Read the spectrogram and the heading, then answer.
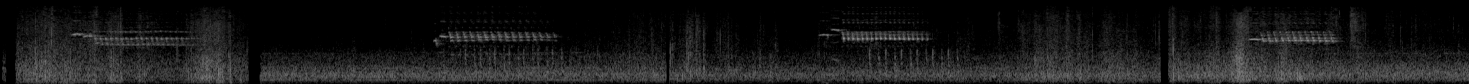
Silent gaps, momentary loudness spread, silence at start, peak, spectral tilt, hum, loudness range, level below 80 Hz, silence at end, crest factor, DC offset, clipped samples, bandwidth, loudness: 0.06-0.15 s, 2.48-2.60 s, 11.62-11.68 s; 14 LU; 0 s; -20 dBFS; -2 dB/octave; none; 6 LU; -70 dBFS; 0 s; 20 dB; under 0.1%; under 0.1%; 16.5 kHz; -38 LUFS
